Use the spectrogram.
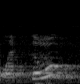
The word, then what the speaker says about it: poisson: It's all in the spelling and the pronunciation. Poisson, 2 S's, fish. Poison, 1 S, poison.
